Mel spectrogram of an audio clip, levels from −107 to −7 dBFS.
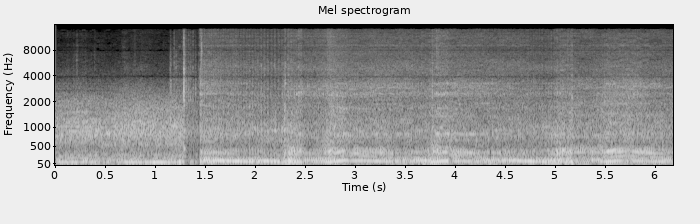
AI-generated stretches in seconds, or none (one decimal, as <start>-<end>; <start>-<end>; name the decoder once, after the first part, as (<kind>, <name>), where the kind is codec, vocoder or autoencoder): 0.0-0.6 (codec, SNAC); 2.0-6.2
